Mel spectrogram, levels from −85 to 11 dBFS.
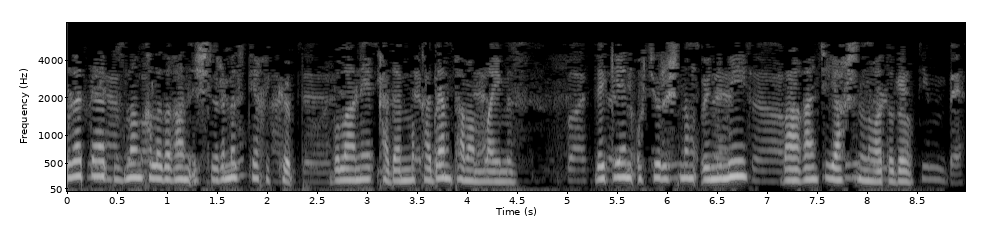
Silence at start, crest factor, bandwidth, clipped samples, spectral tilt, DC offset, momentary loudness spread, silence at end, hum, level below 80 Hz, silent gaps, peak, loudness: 0 s; 16 dB; 5.8 kHz; under 0.1%; -10.5 dB/octave; under 0.1%; 12 LU; 0.05 s; none; -62 dBFS; none; -10 dBFS; -25 LUFS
